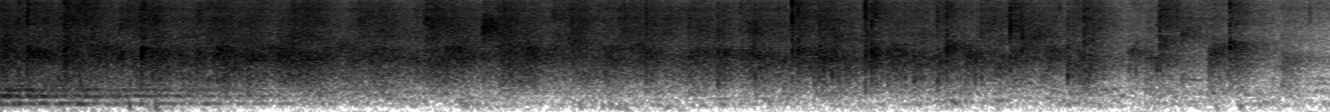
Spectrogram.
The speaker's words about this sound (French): Maximum d'applaudissements pour elles, s'il vous plaît.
